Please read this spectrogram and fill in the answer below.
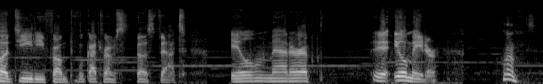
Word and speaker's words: Ilmater: I don't think that's how that word is pronounced, but I can never remember how it's spelled. It's ill matter. Ilmater, thank you.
